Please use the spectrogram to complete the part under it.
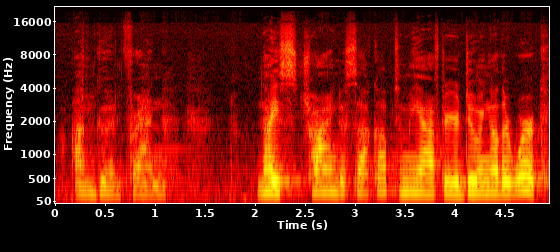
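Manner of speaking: aside whisper. During a talk, whispering to an audience member. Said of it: "[Whispering to audience member.]".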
